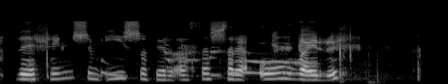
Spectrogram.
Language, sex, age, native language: Icelandic, male, 11, Icelandic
